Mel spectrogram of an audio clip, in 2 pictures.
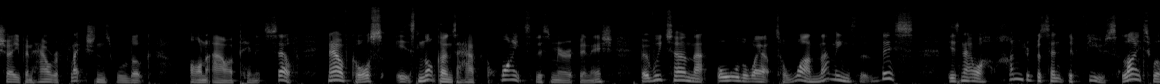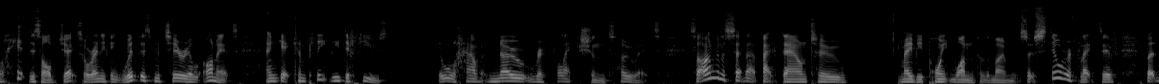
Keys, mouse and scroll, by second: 5.6 click, 7.8 scroll down 1, 8.3 middle click, 18.2 click, 20.3 KP_1, 20.5 Return, 21.4-23.0 scroll up 1.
